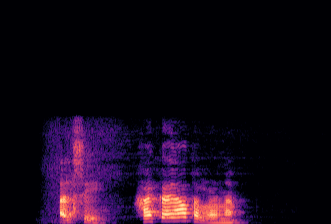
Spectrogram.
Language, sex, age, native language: Icelandic, female, 30-39, Icelandic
